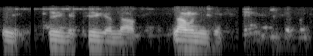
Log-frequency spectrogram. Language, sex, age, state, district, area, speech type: Urdu, male, 30-45, Uttar Pradesh, Rampur, urban, conversation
